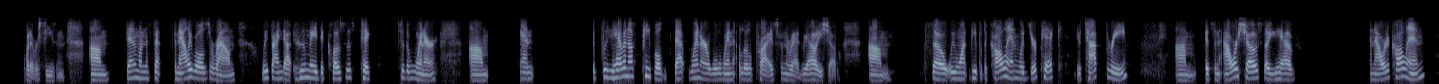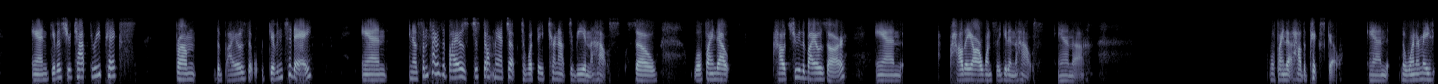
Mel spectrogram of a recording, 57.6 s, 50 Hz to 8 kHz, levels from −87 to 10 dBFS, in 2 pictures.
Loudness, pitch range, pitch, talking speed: -30 LUFS, 150-200 Hz, 165 Hz, 140 wpm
